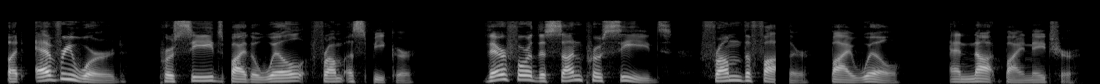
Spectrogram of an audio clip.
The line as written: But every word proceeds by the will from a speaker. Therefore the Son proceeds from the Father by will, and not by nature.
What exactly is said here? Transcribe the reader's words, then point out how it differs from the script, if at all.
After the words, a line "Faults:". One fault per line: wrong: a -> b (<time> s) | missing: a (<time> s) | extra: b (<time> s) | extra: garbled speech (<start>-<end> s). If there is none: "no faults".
But every word proceeds by the will from a speaker. Therefore the Son proceeds from the Father by will, and not by nature.
Faults:
no faults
